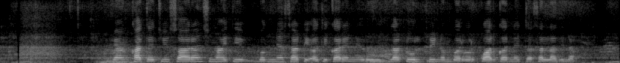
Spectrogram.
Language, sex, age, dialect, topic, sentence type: Marathi, female, 25-30, Northern Konkan, banking, statement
